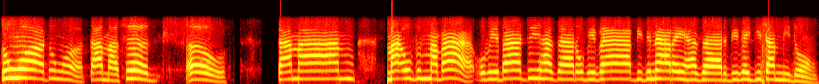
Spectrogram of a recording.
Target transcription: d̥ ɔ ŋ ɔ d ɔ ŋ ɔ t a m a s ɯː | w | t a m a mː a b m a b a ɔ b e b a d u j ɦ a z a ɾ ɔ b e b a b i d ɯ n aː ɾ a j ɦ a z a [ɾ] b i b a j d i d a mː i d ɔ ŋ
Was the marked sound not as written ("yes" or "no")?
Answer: no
